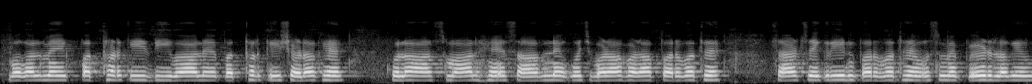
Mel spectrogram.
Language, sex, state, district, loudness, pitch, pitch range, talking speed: Hindi, female, Uttarakhand, Tehri Garhwal, -12 LUFS, 195 Hz, 195-200 Hz, 170 wpm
